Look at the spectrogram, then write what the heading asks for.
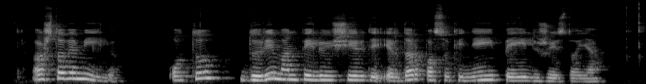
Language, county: Lithuanian, Kaunas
